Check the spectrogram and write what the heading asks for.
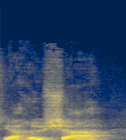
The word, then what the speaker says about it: Yahusha: no letter J, and the Messiah's name could not have been pronounced as Jesus. It is a Hebrew. His name is Hebrew. It's Yahusha, our Mashiach, our Savior.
